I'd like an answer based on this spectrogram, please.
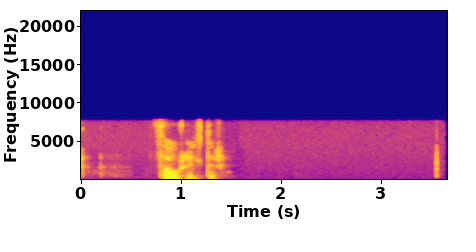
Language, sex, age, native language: Icelandic, female, 40-49, Icelandic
